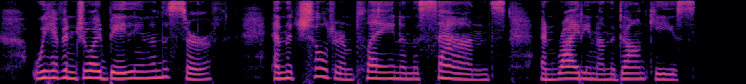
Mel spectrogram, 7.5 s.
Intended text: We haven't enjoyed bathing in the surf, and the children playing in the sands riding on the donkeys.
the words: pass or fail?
fail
